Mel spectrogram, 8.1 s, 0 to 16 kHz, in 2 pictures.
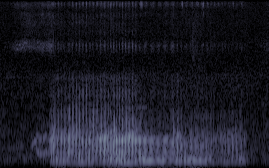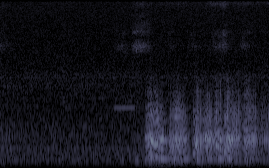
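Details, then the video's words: Female Cavalier King Charles Spaniel, a greedy, playful 9 kg pet said to be a bit overweight, snoring heavily while sleeping with eyes open: a long rattling snore of about three seconds, then silence, then a second snore starting. "Mon chien ronfle les yeux ouvert"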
